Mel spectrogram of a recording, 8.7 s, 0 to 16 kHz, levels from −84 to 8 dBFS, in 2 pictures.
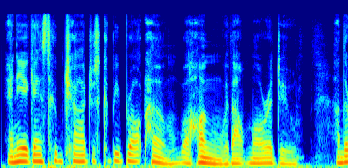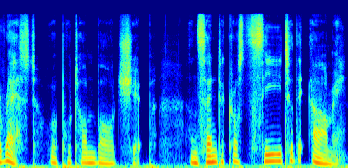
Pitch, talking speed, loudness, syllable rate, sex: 120 Hz, 200 wpm, -19 LUFS, 5.2 syllables/s, male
